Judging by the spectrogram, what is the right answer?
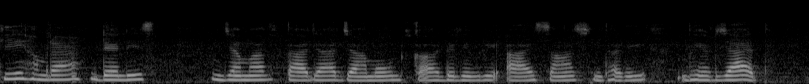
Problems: background sounds at intervals, low volume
